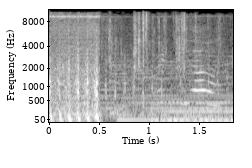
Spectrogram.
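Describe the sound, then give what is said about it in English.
A helicopter, Chopper 3, comes in for an extraction, its rotor chopping in rapid rhythmic thumps before settling into a steady, loud engine drone, with muffled voices faintly beneath. “Pinball, this is Chopper 3.”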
